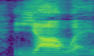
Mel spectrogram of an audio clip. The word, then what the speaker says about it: Yahweh: name i am or sometimes you might have heard it said yahweh that's probably how they actually pronounced it so i am yahweh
